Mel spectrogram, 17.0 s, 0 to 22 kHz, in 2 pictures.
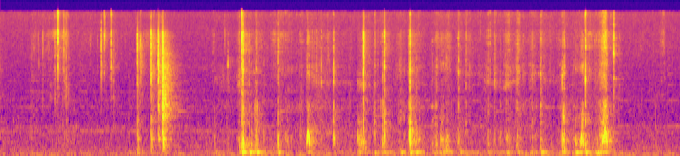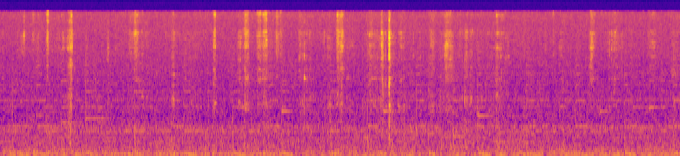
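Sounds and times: cables rustling and scraping: 0:02.6 - 0:07.8, 0:09.0 - 0:14.9.

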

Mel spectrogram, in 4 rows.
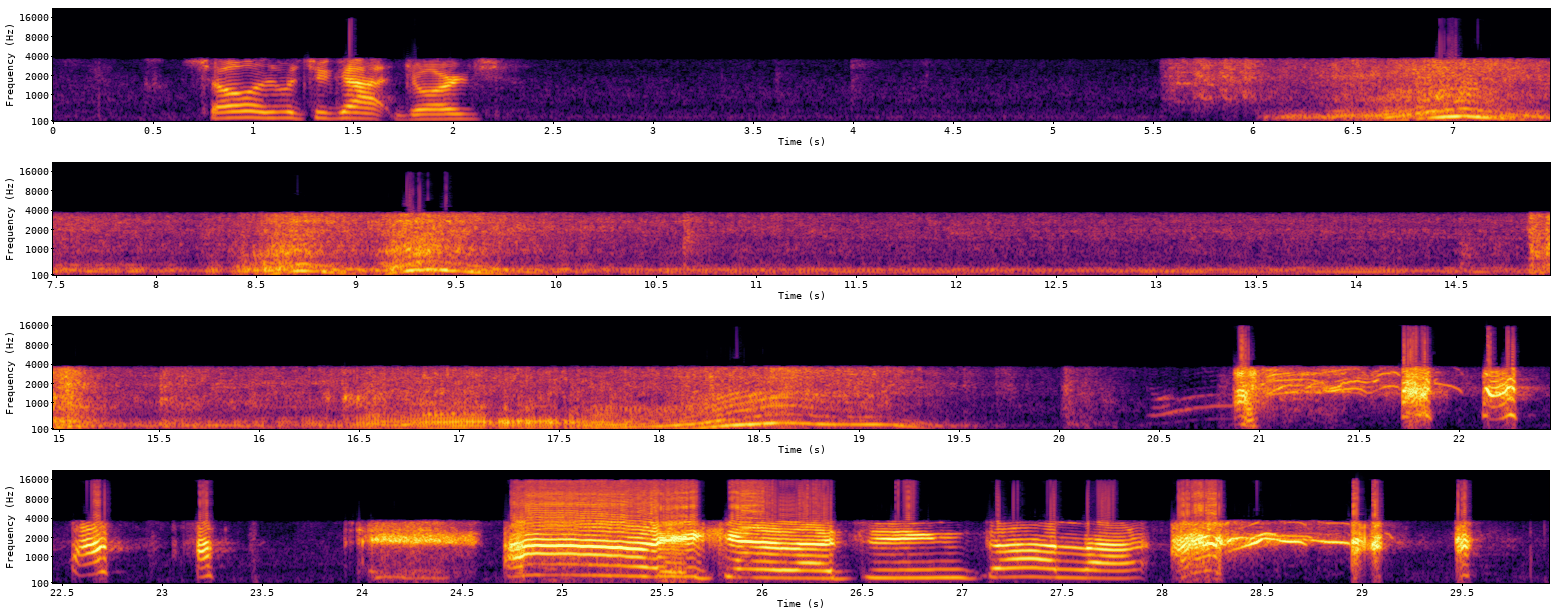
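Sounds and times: motorcycle engine revving: 0:05.6 - 0:19.7.

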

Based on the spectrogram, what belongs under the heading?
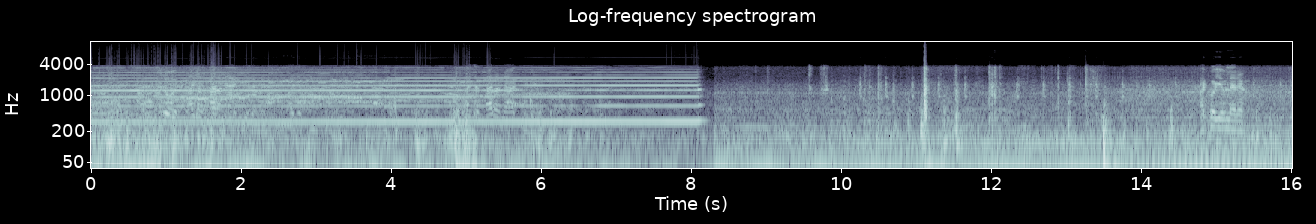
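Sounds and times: vehicle horn: 0:00.0 - 0:08.3.

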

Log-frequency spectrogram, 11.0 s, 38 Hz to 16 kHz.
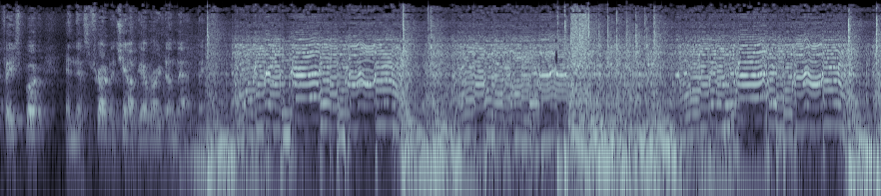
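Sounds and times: loud guitar-led music: 0:02.4 - 0:11.0.

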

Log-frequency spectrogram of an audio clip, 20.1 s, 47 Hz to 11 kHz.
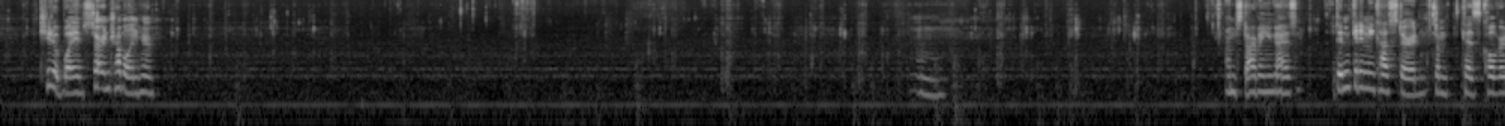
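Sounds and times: person chewing food: 0:00.0 - 0:00.5, 0:02.1 - 0:16.3, 0:17.4 - 0:17.8
steady low hum: 0:00.0 - 0:20.0.

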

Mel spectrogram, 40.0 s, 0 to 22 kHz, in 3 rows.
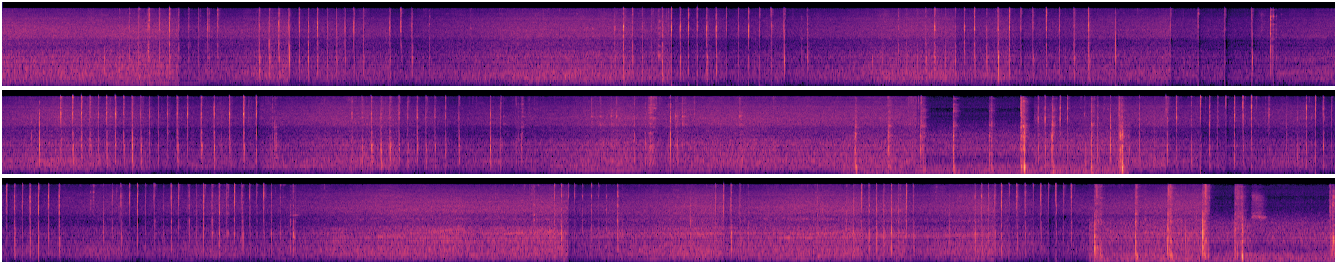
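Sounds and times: knife chopping wooden stick: 0:37.6 - 0:39.3.

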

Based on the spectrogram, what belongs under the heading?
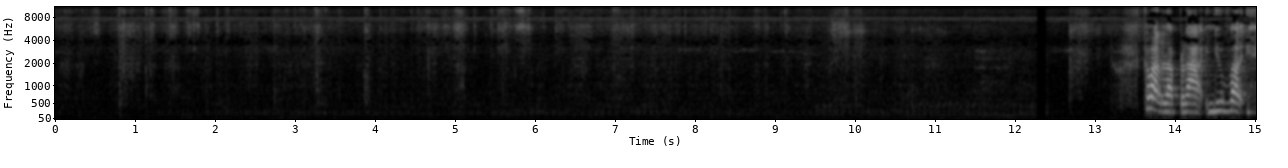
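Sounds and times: yarn rustling through crochet hook: 0:00.0 - 0:11.4.

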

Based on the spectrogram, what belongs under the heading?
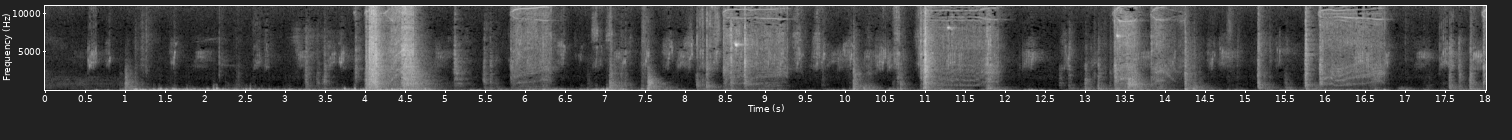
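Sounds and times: cordless drill removing screws: 0:08.5 - 0:09.3, 0:10.9 - 0:12.0, 0:13.3 - 0:14.5, 0:15.8 - 0:16.8.

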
